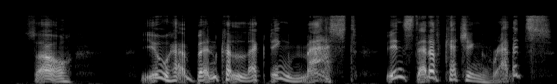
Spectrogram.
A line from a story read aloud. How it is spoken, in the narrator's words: cried Aunt Angelique angrily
